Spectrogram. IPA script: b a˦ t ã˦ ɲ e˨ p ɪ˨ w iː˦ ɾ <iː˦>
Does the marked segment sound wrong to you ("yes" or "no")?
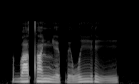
yes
